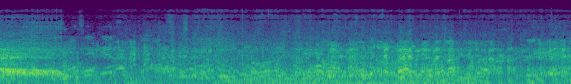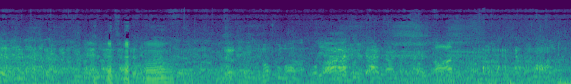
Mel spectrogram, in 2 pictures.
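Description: Many men and women chatter and talk nearby, outdoors.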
